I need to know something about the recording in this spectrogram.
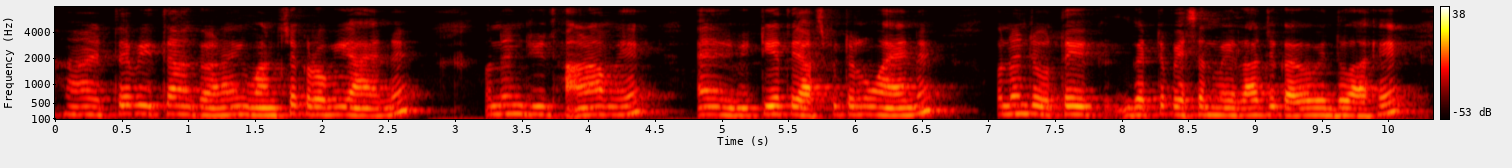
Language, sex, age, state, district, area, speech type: Sindhi, female, 45-60, Maharashtra, Thane, urban, spontaneous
